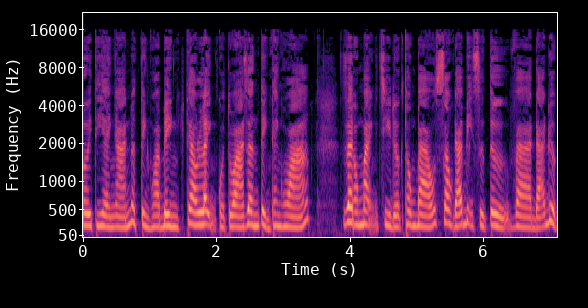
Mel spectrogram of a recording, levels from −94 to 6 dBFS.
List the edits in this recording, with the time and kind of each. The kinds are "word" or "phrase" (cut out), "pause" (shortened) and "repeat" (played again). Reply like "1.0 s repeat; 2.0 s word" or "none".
1.5 s pause; 2.4 s word; 4.0 s word; 5.5 s phrase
